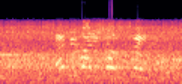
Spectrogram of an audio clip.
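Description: Busy city street noise: a steady rumble of traffic with scattered voices from a gathered crowd.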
